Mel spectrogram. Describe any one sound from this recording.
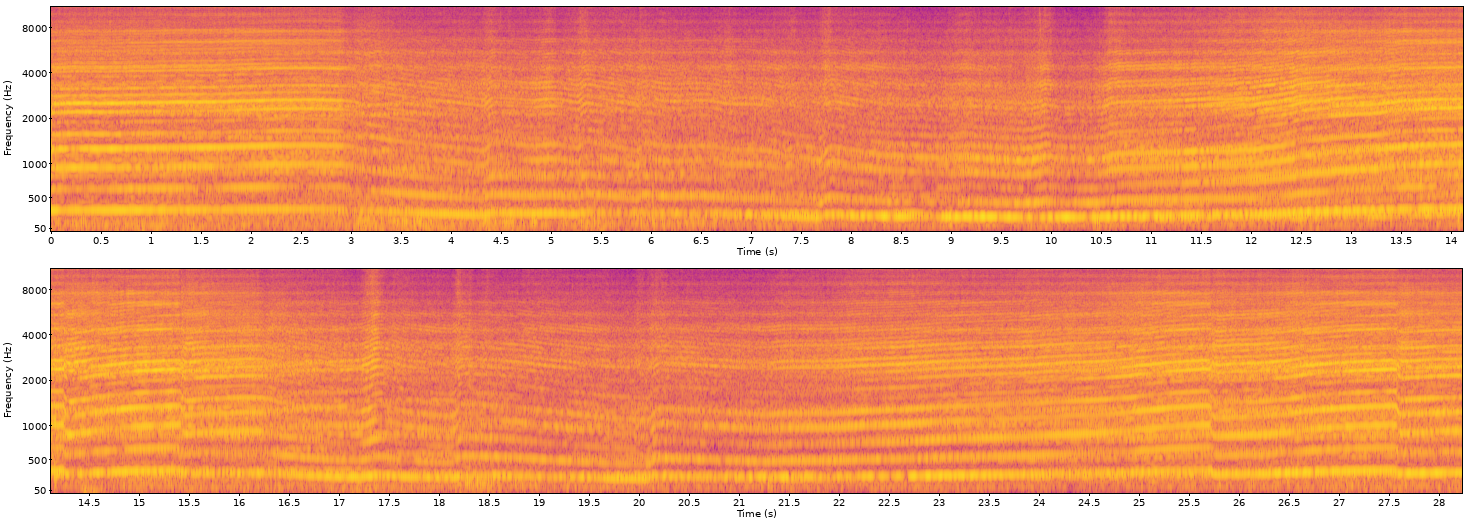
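A motorcycle engine screams at high revs, its pitch falling when braking and rising again on acceleration.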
